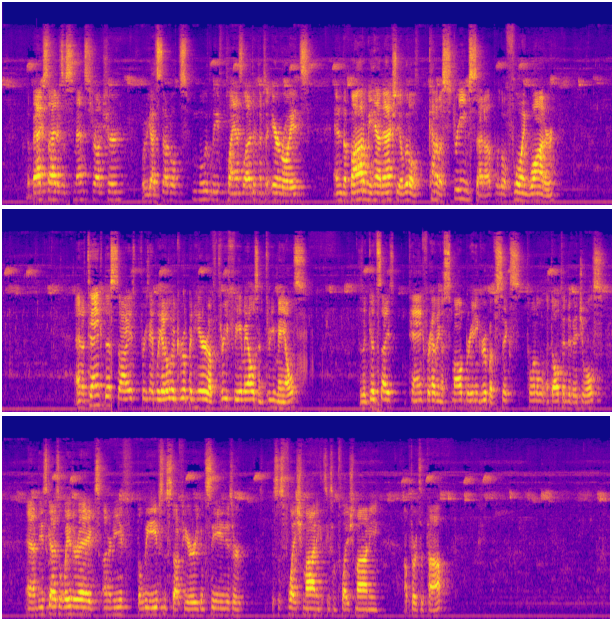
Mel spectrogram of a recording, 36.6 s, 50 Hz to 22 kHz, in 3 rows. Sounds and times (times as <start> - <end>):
Speech: 0.5 - 11.2, 13.6 - 18.3, 19.4 - 24.3, 24.9 - 33.4.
